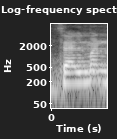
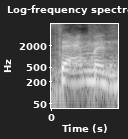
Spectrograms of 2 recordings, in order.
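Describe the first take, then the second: First: The L sound is pronounced in the word. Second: The L sound is silent in the word. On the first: The speaker calls it wrong. "नॉट सैल्मन" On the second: The speaker calls it right. "सैमन not सैल्मन"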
